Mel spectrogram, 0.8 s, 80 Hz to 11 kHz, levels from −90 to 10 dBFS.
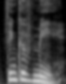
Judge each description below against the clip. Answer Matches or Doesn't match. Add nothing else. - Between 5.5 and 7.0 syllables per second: Doesn't match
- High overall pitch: Matches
